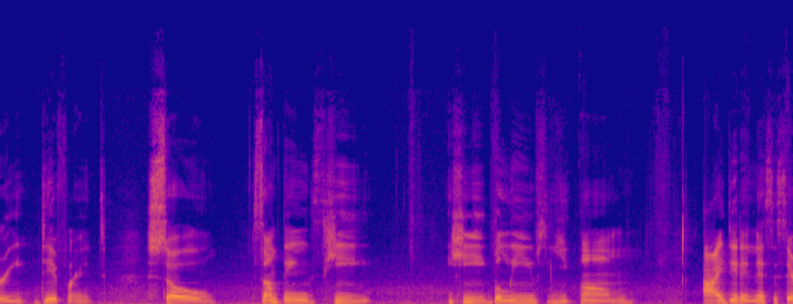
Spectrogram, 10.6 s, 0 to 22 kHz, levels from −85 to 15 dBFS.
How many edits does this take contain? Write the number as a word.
zero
